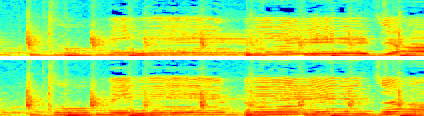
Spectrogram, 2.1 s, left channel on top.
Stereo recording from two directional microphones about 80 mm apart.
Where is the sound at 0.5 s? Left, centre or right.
Right.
